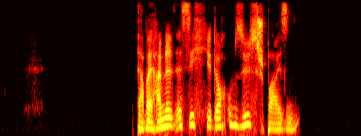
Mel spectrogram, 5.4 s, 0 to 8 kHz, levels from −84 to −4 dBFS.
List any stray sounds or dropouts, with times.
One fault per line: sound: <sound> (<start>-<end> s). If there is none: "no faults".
no faults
